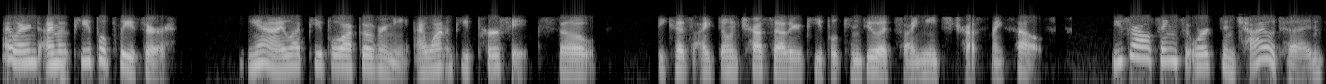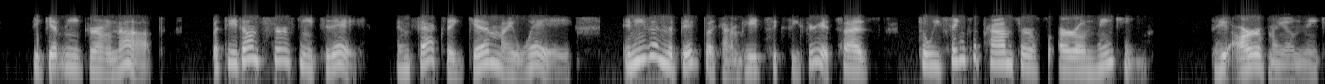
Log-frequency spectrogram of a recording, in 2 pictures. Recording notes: from the 100 Pounders Phone Meeting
